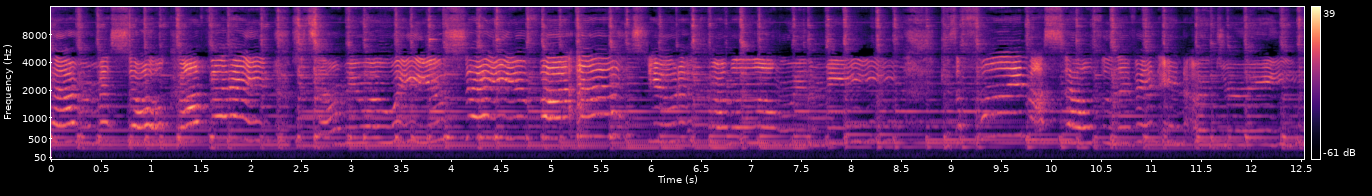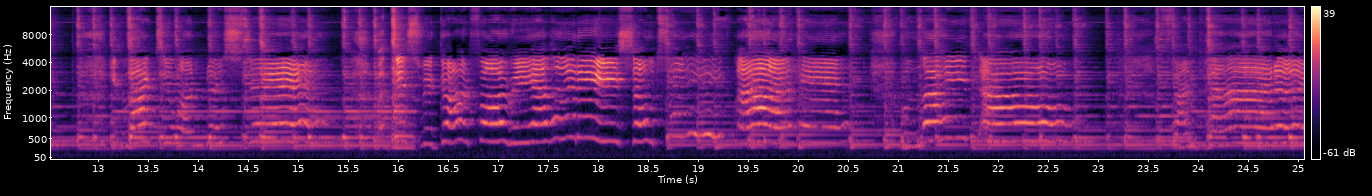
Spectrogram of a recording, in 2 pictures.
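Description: A woman singing a slow acoustic song, accompanied by a strummed ukulele, her voice wavering with vibrato. About two-thirds of the way through, the ukulele stops for a couple of seconds and the voice carries on alone.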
